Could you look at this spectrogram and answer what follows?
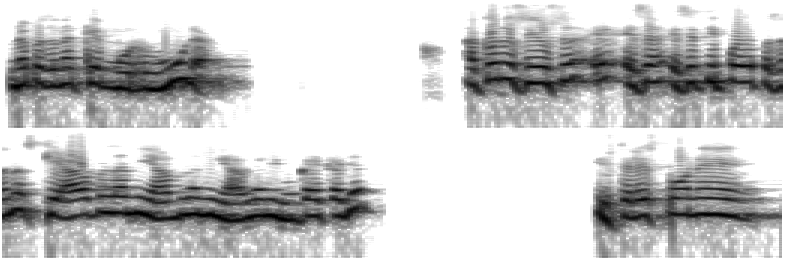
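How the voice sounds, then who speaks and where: A man's voice: high-pitched, dull audio. A male pastor delivering a conversational sermon, addressing the congregation as brothers and acting out small quoted exchanges.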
